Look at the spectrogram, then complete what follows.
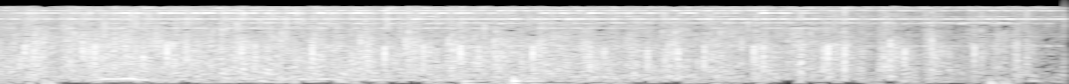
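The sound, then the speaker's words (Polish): A crowd at a rosary prayer gathering before Mass claps steadily and warmly to welcome guests while small bells jingle continuously over the applause, a bright ringing layer above the dense patter of hands, sustained for several seconds. “Przywitajmy ich raz jeszcze gorącymi oklaskami i dzwonkami.”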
